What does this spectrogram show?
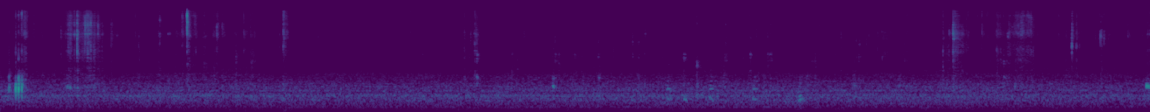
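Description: Someone biting and chewing a Cuban sandwich on crusty, crispy Cuban bread: a few faint crunches and clicks, most in the first couple of seconds and again near the end, with a quiet stretch between.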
